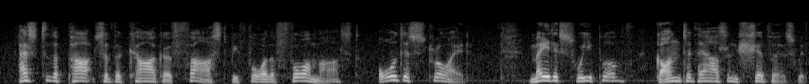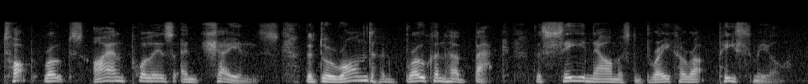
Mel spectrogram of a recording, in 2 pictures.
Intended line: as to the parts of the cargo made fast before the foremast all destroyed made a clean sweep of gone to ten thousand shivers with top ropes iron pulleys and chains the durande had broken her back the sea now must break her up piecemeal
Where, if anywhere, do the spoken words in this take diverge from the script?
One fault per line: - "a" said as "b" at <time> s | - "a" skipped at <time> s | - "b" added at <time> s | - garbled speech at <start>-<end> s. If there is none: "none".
- "made" skipped at 1.7 s
- "clean" skipped at 5.6 s
- "ten" skipped at 6.9 s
